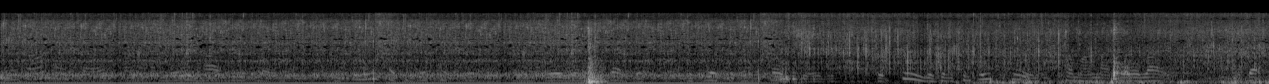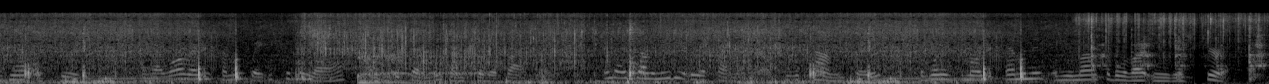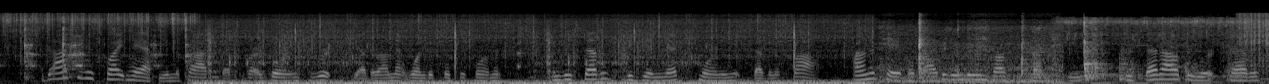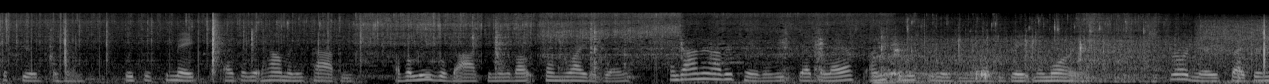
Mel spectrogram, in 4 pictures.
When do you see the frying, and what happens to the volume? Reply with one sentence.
The frying can be heard from 0.0 to 50.7 s, at a steady volume.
